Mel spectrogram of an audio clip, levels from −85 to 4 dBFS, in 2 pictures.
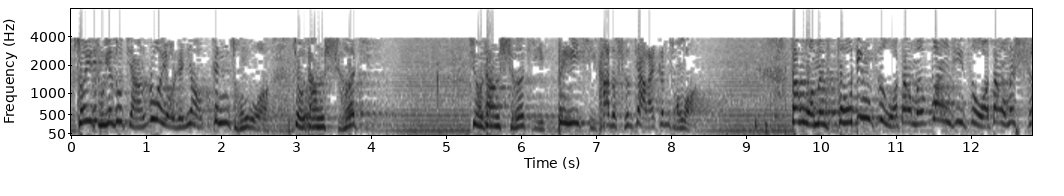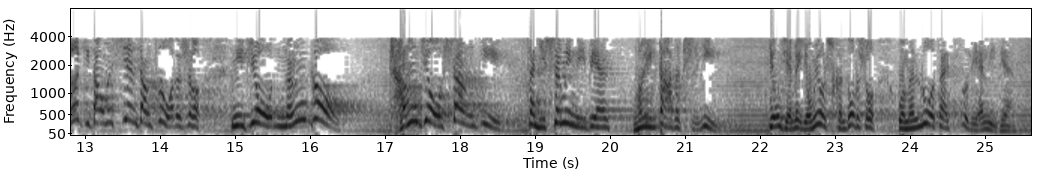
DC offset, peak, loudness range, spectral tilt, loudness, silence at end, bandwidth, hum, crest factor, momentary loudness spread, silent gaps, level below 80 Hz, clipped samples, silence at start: under 0.1%; 0 dBFS; 3 LU; -8.5 dB/octave; -11 LUFS; 0 s; 6.2 kHz; none; 12 dB; 13 LU; none; -42 dBFS; 0.2%; 0 s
